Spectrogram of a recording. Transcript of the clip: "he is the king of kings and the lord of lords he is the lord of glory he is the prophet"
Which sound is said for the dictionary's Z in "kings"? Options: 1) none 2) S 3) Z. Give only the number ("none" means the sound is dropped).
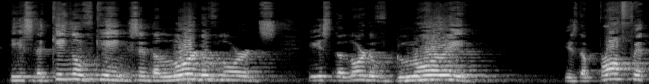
2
